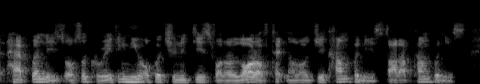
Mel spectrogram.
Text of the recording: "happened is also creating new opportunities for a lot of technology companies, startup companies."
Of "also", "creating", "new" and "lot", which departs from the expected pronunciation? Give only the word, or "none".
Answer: none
